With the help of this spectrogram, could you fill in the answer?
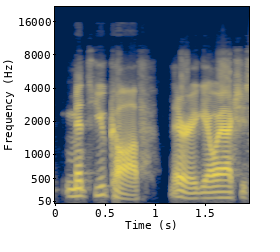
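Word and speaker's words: Mintyukov: Their forwards, guys like Zegras, guys like Terry, and even guys like Mityukov.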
